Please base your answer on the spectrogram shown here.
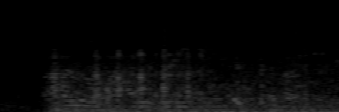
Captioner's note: laughing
